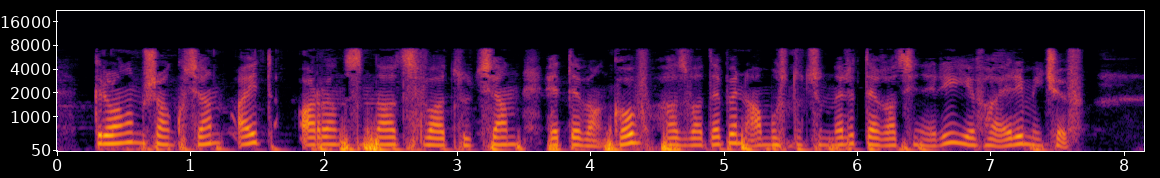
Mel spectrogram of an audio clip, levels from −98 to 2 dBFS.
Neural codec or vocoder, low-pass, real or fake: none; 7.2 kHz; real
